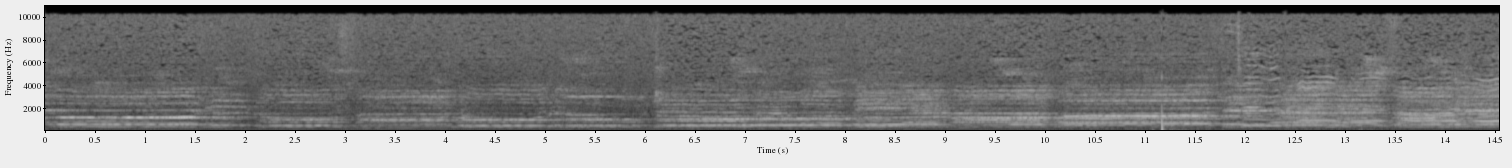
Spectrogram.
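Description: A church congregation singing together in long held notes, with one sharp knock late on.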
